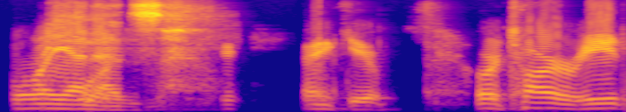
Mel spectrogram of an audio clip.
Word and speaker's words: Boreanaz: Furlong and I can never pronounce David's last name right. Boreanaz.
